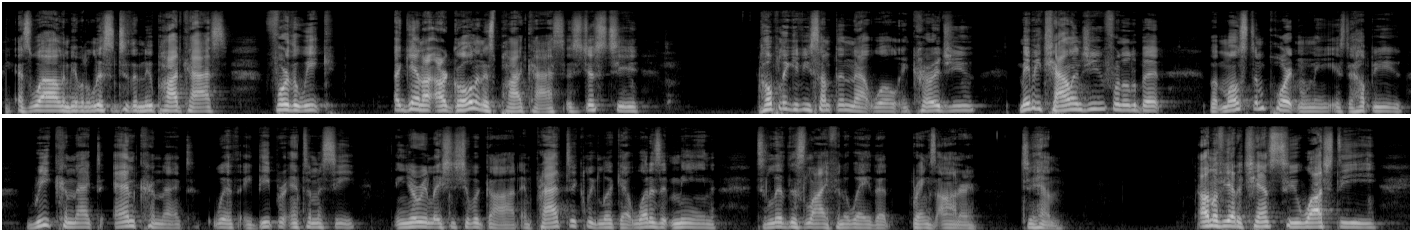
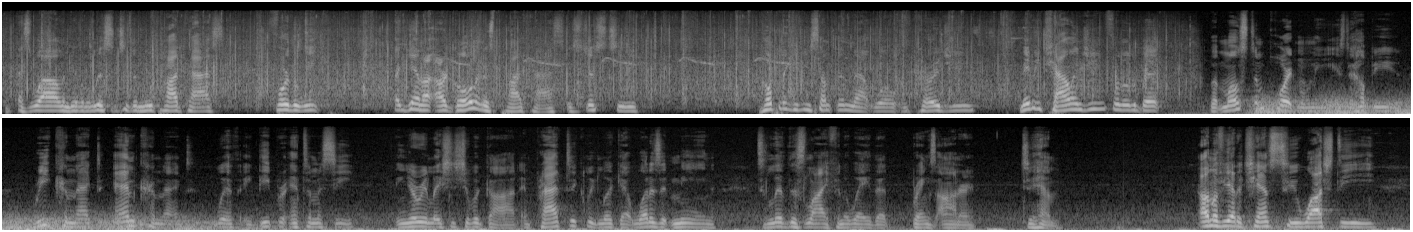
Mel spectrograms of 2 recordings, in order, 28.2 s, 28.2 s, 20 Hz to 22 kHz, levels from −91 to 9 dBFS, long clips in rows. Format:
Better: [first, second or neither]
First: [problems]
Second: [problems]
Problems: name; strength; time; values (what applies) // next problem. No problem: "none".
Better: first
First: none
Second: rain or running water; loud; throughout; 7 dB below the speech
